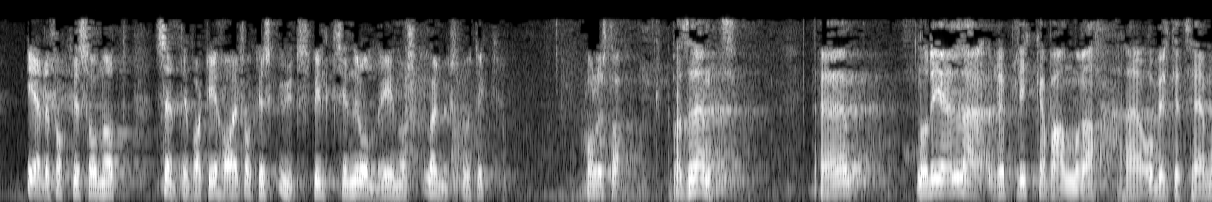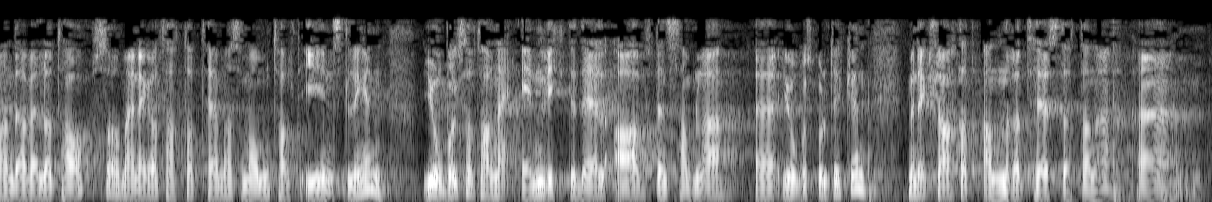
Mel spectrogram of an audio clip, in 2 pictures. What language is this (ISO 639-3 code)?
nor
